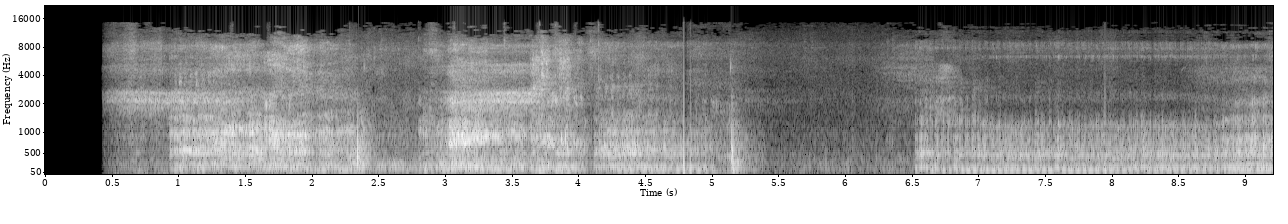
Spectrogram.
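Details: A Boston Terrier growls in rough, rumbling bursts while playing tug of war.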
